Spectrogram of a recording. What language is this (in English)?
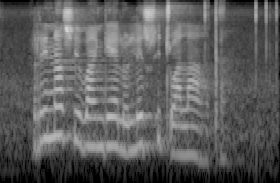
Tsonga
